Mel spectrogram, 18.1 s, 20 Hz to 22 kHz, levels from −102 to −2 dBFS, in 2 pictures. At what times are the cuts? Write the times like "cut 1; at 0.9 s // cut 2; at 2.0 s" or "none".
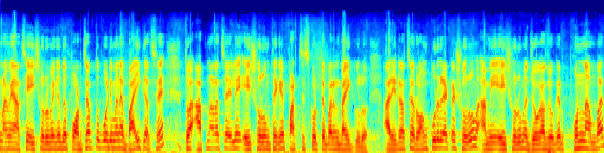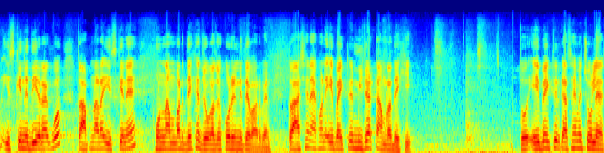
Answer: none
